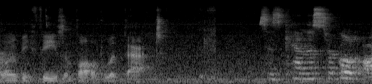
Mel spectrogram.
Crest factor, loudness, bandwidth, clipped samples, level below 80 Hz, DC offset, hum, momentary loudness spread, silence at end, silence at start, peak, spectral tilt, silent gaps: 18 dB; -32 LUFS; 16 kHz; under 0.1%; -54 dBFS; under 0.1%; none; 15 LU; 0 s; 0 s; -12 dBFS; -4 dB/octave; none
